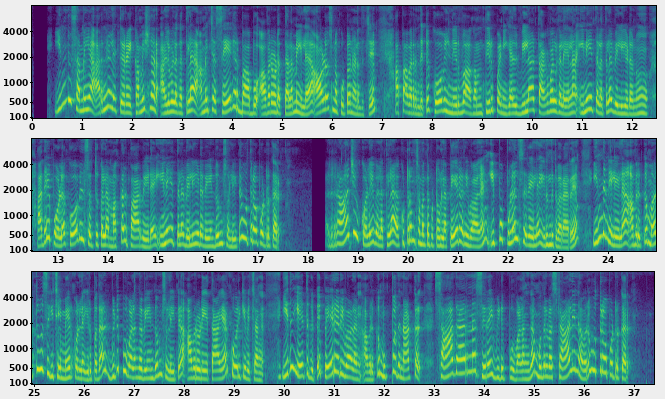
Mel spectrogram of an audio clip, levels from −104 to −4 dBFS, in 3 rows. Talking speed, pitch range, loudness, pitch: 120 wpm, 220-300 Hz, -17 LUFS, 255 Hz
